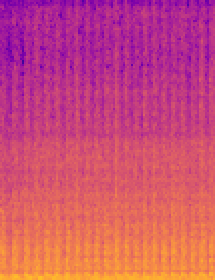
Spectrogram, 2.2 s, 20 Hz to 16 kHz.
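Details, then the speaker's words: 2006 Infiniti G35 after replacing crank sensor, both cam sensors, fuel pump, fuel regulator, spark plugs and programmed ECU; even starter cranking with no firing or catch, rarely starts; no security light; crank no start. "this is my issue guys it's just [Music] cranks no start"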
